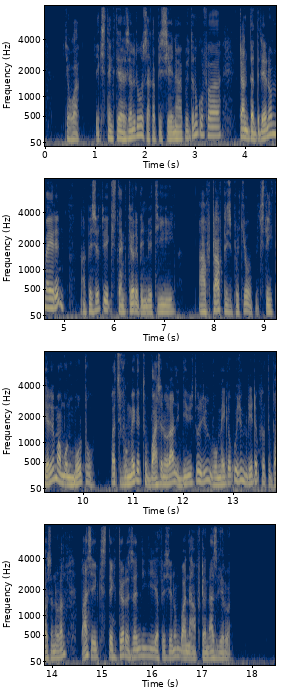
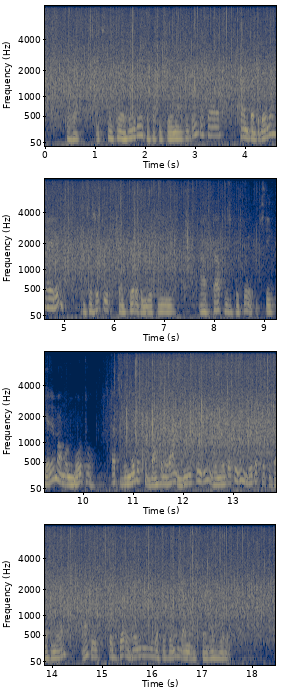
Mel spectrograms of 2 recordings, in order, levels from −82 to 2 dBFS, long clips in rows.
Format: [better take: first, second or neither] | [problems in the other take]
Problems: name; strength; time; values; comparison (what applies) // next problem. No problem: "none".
first | background sound (Applause); as loud as the speech // room echo; dies away in 0.7 s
